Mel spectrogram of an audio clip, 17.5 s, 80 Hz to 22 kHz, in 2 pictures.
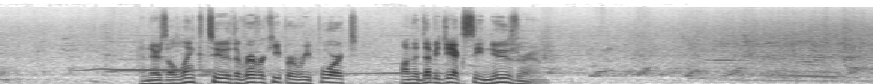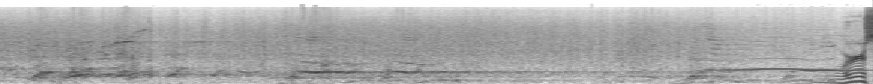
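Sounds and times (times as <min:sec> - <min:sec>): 
whale calls underwater: 0:00.0 - 0:17.4
speech: 0:01.4 - 0:05.6.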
